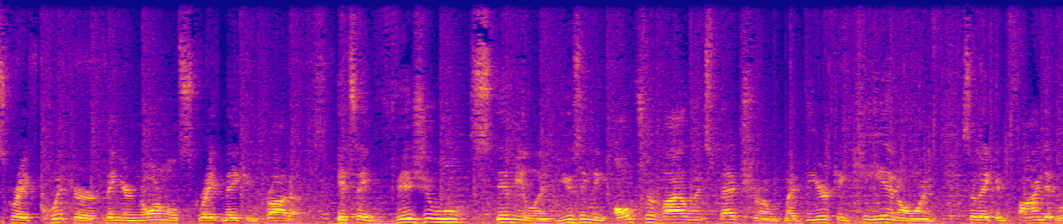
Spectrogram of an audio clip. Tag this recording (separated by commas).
Speech, Music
